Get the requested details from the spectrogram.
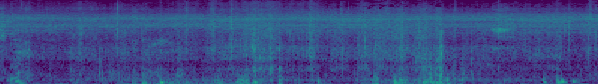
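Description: Soil pours and rustles into a basket from a plastic sheet.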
